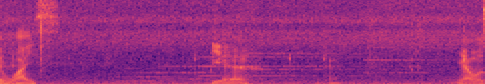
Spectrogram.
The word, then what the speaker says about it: Weiss: It's W-I-E-S-S. They did it a German way. Yeah, so that's pronounced Weiss.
